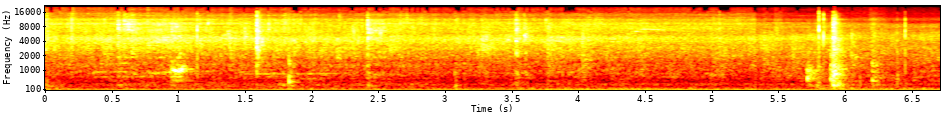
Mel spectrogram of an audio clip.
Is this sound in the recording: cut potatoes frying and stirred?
yes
